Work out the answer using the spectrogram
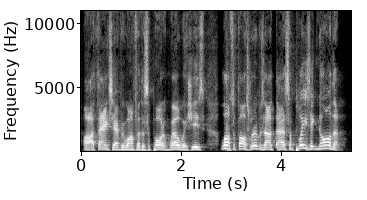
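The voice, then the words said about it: Put-on Australian accent. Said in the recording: “do an Australian accent, please.”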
